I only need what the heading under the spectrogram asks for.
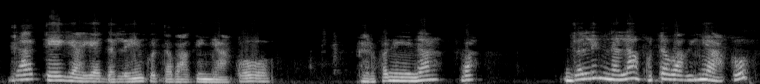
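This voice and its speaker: An actress playing Daleng, a widowed middle-aged housemaid who is loyal and patient, in a radio drama. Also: female voice, fairly low pitch, expressive, measured pace, pauses often, warm tone, dull audio, slight background noise. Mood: gentle.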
